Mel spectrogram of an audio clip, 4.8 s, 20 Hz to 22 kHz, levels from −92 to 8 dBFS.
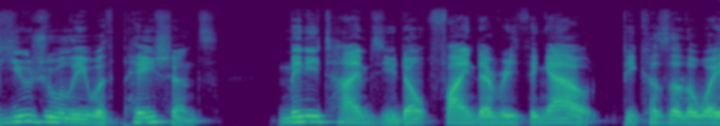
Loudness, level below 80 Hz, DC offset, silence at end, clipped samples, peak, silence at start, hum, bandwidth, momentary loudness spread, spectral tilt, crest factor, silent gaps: -28 LUFS; -68 dBFS; under 0.1%; 0 s; under 0.1%; -10 dBFS; 0 s; none; 16 kHz; 9 LU; -5.5 dB/octave; 18 dB; 1.72-1.76 s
